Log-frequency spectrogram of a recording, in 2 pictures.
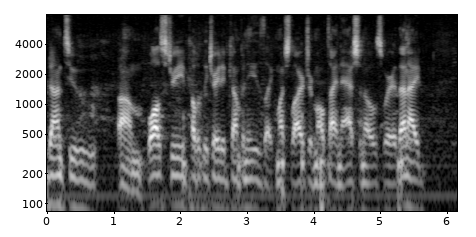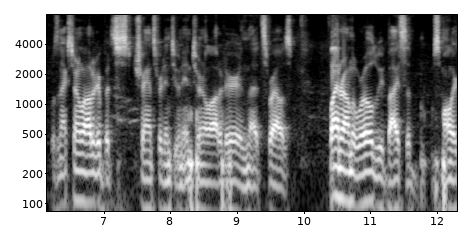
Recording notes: Recorded at MJUnpacked NYC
